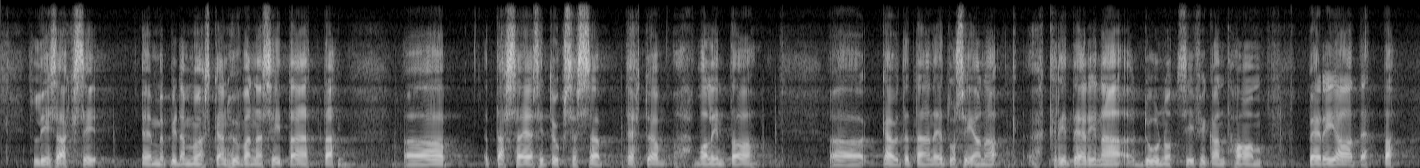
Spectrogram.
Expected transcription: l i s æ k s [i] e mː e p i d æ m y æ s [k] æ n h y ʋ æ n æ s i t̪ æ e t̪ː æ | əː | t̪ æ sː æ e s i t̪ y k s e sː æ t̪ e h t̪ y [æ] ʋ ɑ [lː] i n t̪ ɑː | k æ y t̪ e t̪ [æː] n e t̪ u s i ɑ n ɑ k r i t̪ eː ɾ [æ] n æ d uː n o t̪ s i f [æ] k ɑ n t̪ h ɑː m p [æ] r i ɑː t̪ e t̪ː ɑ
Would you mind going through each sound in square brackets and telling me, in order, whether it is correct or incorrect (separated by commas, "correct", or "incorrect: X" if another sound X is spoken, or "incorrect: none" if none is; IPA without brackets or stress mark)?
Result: correct, correct, correct, incorrect: l, correct, incorrect: i, incorrect: i, incorrect: e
